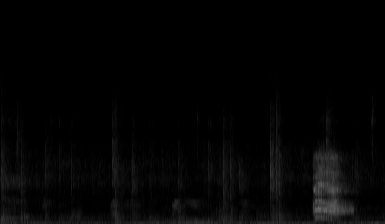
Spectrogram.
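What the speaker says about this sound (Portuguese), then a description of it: "Tem um passarinho, velho." A bird calls in a Granny mod video game: one sharp, loud caw-like cry that bursts out near the end over a quiet, low background hum.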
